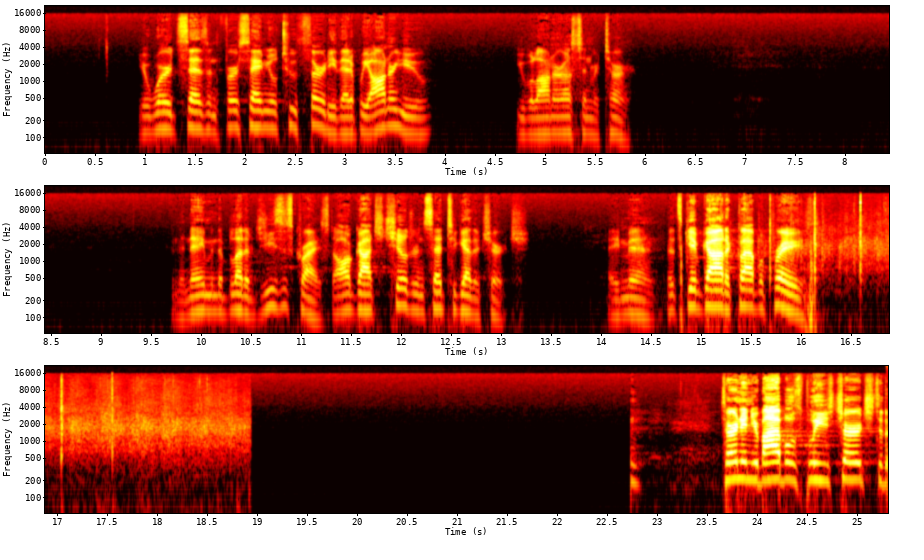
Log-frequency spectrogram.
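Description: A man speaks slowly and solemnly through a microphone in a large room.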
